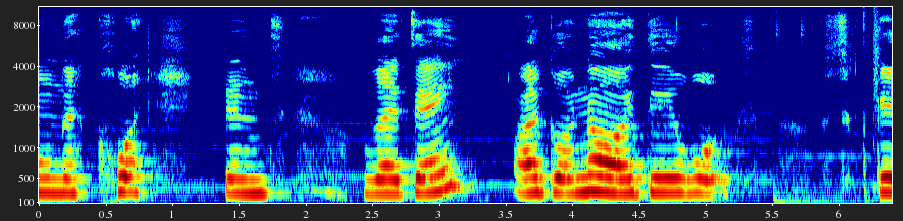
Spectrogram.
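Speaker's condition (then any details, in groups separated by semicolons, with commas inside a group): Cerebral palsy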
